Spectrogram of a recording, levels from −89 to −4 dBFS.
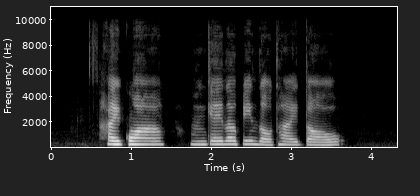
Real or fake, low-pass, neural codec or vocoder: fake; 9.9 kHz; codec, 24 kHz, 3 kbps, HILCodec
